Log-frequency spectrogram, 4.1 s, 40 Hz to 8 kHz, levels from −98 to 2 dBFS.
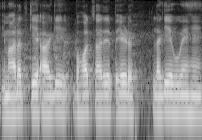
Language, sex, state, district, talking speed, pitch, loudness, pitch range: Hindi, male, Uttar Pradesh, Lucknow, 135 wpm, 110 Hz, -17 LUFS, 110-115 Hz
